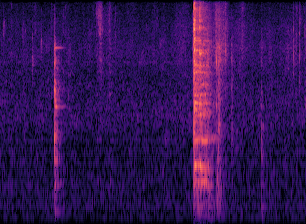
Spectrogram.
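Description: Canned diced tomatoes with green chilies go into an Instant Pot for cannellini bean chili: two short, sharp clattering splats, the second louder and longer, then a faint knock, with quiet in between.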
